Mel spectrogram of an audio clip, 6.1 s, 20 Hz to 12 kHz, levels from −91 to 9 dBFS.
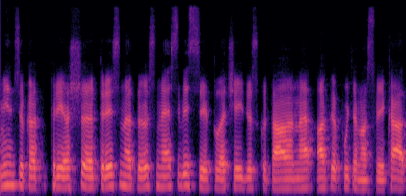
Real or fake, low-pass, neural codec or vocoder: fake; 10.8 kHz; autoencoder, 48 kHz, 32 numbers a frame, DAC-VAE, trained on Japanese speech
